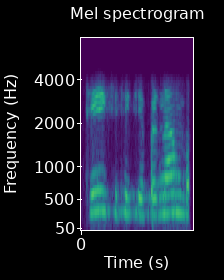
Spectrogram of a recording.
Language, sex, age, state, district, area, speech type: Maithili, female, 18-30, Bihar, Darbhanga, rural, conversation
